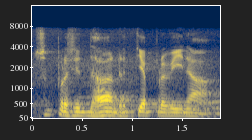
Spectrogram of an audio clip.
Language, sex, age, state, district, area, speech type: Sanskrit, male, 60+, Tamil Nadu, Tiruchirappalli, urban, spontaneous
